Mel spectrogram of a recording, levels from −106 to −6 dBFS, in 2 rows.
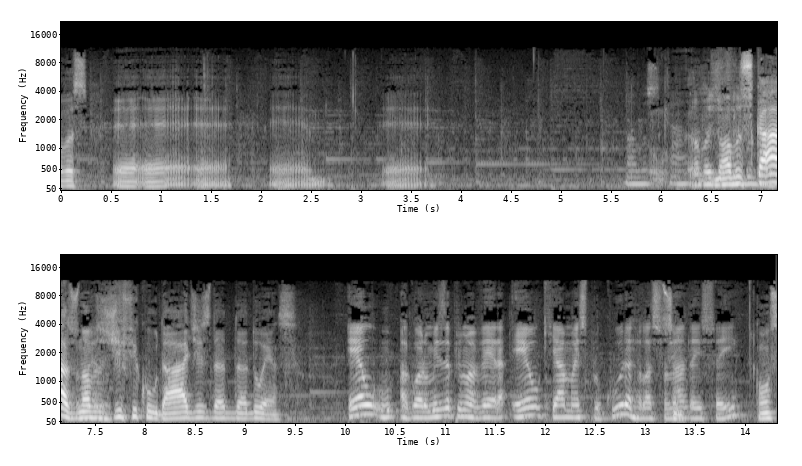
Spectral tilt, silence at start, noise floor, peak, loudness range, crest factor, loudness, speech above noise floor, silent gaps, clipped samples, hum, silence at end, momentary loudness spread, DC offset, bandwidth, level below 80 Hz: -5 dB/octave; 0 s; -49 dBFS; 0 dBFS; 20 LU; 22 dB; -22 LUFS; 27 dB; none; under 0.1%; none; 0 s; 19 LU; under 0.1%; 11.5 kHz; -58 dBFS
